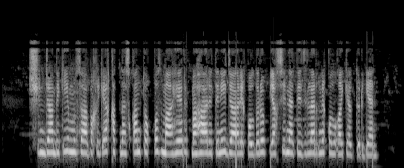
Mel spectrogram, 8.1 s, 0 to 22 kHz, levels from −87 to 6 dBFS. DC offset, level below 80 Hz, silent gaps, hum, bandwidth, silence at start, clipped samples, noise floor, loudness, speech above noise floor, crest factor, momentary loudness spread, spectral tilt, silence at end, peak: under 0.1%; -60 dBFS; none; none; 9.4 kHz; 0.6 s; under 0.1%; -61 dBFS; -16 LUFS; 45 dB; 16 dB; 6 LU; -1.5 dB/octave; 0.55 s; 0 dBFS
